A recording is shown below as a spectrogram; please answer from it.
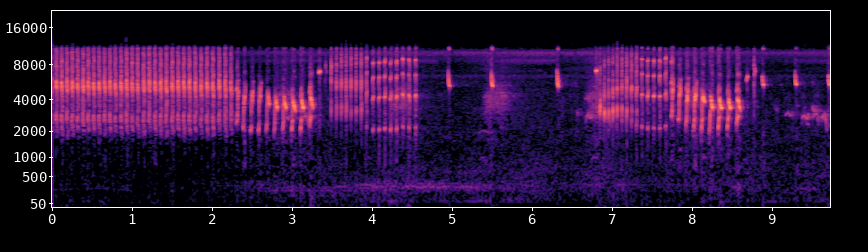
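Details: Long-tailed shrike (cendet) master song for training contest birds: long, very fast, high buzzy trills of evenly repeated notes, breaking into scattered sharp single chips, then another rapid trill burst.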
